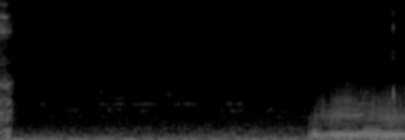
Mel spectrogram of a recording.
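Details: Sleeping dog snoring indoors with a low, rough rumbling rattle repeating rapidly for about three seconds, then a louder, steadier droning tone takes over at the end.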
